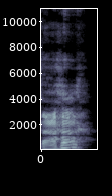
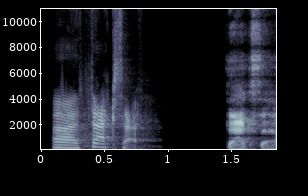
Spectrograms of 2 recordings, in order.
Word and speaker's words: Thaxa: So, you know, you we never really talked about this, but your company is called, how do you pronounce it? Thaha? Thaxa. Thaxa.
